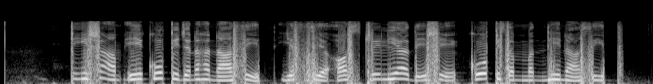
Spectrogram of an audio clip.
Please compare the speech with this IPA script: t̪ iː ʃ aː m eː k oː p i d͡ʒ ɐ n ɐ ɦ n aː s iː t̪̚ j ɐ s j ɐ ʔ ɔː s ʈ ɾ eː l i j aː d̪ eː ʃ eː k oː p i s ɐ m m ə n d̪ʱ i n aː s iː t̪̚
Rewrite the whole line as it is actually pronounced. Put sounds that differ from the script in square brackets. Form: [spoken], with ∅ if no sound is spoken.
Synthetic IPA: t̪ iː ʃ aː m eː k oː p i d͡ʒ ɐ n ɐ ɦ n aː s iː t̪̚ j ɐ s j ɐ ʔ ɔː s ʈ ɾ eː l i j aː d̪ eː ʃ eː k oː p i s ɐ m [b] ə n d̪ʱ i n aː s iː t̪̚

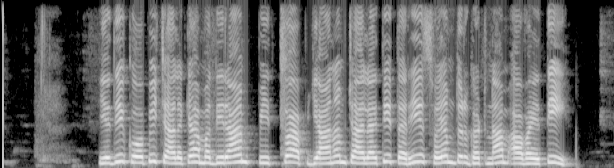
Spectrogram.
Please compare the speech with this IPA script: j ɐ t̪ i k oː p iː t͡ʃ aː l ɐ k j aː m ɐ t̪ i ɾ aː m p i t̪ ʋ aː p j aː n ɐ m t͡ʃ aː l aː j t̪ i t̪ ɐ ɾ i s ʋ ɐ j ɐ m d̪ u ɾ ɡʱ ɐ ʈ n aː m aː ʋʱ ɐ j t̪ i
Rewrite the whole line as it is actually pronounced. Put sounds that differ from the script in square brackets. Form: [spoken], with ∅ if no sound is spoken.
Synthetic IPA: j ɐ [d̪] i k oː p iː t͡ʃ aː l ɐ k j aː m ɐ [d̪] i ɾ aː m p i t̪ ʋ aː p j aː n ɐ m t͡ʃ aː l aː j t̪ i t̪ ɐ ɾ i s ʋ ɐ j ɐ m d̪ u ɾ ɡʱ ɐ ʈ n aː m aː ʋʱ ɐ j t̪ i

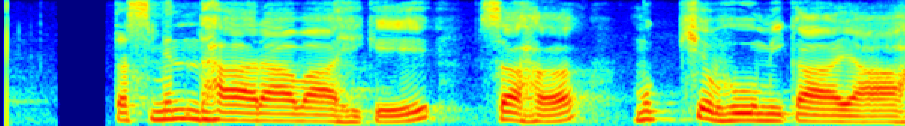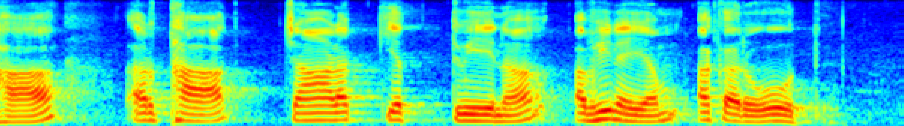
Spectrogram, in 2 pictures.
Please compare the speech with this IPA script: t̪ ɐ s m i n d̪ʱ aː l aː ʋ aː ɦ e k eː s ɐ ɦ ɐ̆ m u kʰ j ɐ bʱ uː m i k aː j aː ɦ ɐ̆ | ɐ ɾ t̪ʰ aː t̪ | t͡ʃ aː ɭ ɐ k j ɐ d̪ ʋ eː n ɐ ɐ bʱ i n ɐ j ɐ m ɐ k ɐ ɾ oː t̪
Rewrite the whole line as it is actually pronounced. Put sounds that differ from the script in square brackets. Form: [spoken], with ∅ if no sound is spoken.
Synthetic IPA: t̪ ɐ s m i n d̪ʱ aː [ɾ] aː ʋ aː ɦ [i] k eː s ɐ ɦ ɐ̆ m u kʰ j ɐ bʱ uː m i k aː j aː ɦ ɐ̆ | ɐ ɾ t̪ʰ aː t̪ | t͡ʃ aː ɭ ɐ k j ɐ [t̪] ʋ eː n ɐ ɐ bʱ i n ɐ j ɐ m ɐ k ɐ ɾ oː t̪

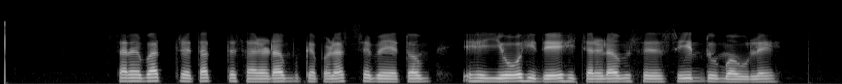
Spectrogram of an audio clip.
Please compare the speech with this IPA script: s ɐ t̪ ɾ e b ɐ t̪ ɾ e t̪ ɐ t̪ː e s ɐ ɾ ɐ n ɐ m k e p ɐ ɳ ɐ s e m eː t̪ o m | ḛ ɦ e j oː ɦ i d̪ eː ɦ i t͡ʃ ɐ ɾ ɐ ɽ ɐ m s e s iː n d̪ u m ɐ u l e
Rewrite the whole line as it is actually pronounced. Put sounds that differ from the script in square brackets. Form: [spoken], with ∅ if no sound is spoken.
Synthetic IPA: s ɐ [∅] ɾ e b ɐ t̪ ɾ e t̪ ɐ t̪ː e s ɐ ɾ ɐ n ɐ m k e p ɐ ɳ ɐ s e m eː t̪ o m | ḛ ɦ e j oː ɦ i d̪ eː ɦ i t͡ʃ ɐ ɾ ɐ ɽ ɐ m s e s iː n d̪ u m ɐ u l e

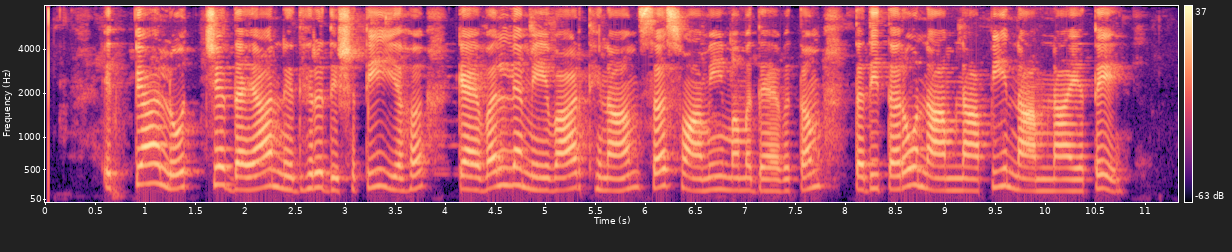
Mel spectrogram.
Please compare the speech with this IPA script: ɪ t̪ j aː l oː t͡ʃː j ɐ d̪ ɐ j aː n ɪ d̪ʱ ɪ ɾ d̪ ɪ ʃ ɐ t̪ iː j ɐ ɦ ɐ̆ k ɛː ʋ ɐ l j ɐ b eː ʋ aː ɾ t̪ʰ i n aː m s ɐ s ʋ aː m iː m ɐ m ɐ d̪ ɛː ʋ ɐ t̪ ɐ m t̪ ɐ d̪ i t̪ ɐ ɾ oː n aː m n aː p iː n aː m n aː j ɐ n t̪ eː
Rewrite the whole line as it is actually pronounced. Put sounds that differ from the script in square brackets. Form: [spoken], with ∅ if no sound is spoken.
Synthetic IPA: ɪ t̪ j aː l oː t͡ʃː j ɐ d̪ ɐ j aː n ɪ d̪ʱ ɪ ɾ d̪ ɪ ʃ ɐ t̪ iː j ɐ ɦ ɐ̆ k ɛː ʋ ɐ l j ɐ [m] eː ʋ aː ɾ t̪ʰ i n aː m s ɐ s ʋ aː m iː m ɐ m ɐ d̪ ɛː ʋ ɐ t̪ ɐ m t̪ ɐ d̪ i t̪ ɐ ɾ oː n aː m n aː p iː n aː m n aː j ɐ [∅] t̪ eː

